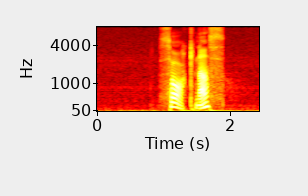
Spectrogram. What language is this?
Swedish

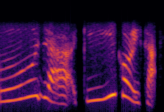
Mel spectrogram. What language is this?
Assamese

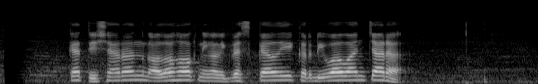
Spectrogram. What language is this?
Sundanese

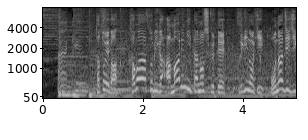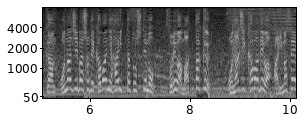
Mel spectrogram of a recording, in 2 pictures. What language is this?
Japanese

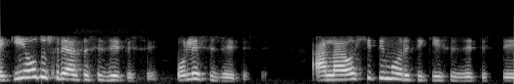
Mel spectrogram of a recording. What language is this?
Greek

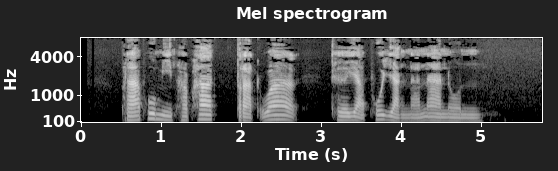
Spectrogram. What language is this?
Thai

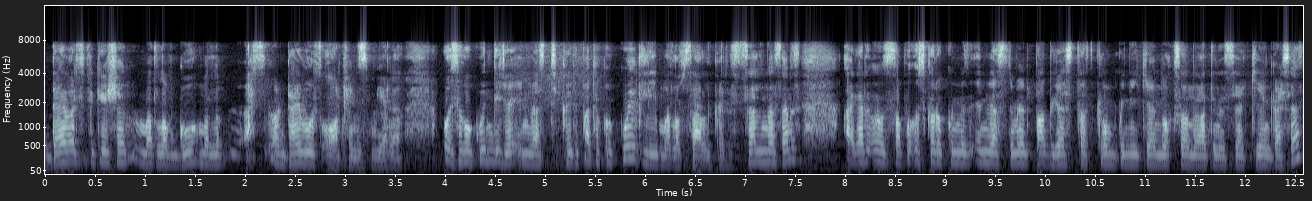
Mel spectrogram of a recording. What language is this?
Kashmiri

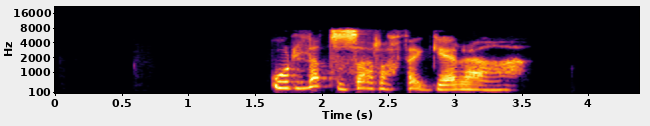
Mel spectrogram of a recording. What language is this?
Kabyle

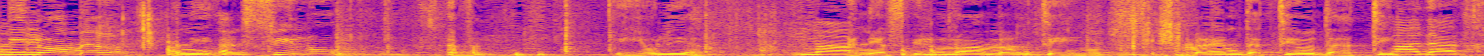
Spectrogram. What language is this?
Hebrew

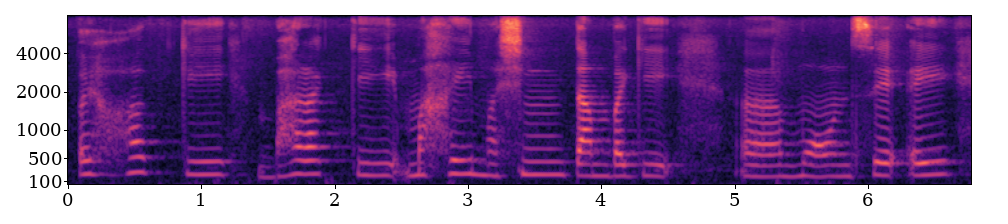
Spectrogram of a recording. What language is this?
Manipuri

